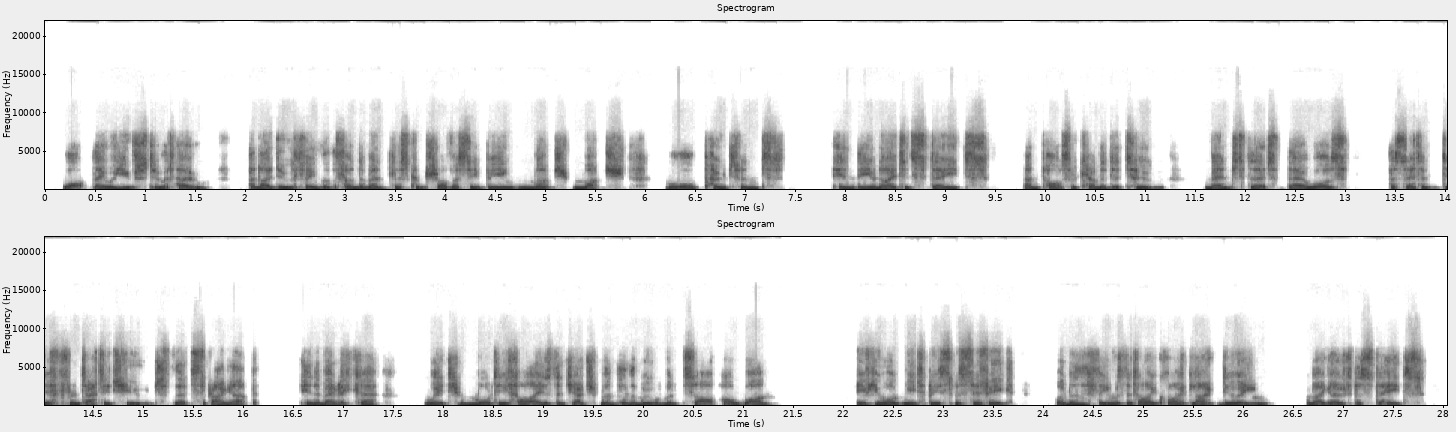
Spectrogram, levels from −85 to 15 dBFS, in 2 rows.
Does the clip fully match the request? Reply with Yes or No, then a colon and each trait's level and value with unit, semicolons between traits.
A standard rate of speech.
Yes: average, 160 wpm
